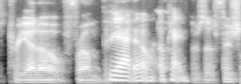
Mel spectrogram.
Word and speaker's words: Prieto: Prieto. Correct? Is Did I it say it wrong? Prieto? There's there's an official, it's Prieto from the.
